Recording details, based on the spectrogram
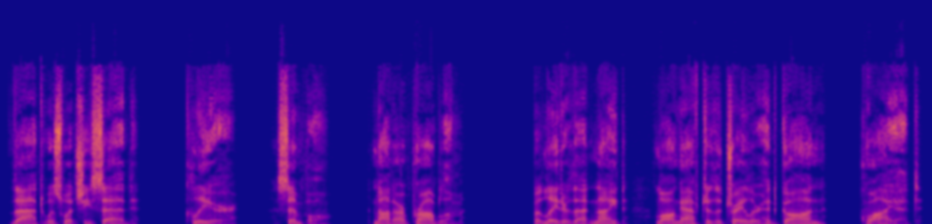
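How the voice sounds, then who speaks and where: A man reading a heartfelt animal story aloud in a measured, steady storytelling manner. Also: fairly low pitch, no room sound, clean studio sound. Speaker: narrator. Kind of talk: scripted story narration.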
